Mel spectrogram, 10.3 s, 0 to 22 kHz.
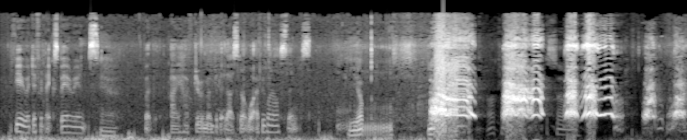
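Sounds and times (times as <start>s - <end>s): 
speech: 0.2s - 7.2s
dog barking and whining excitedly: 6.4s - 10.3s.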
